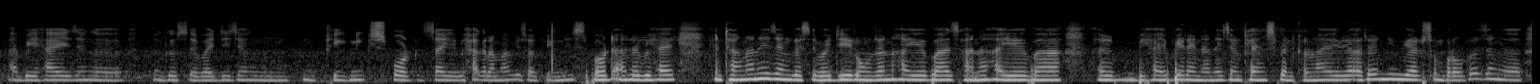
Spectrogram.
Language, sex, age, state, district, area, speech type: Bodo, female, 30-45, Assam, Chirang, urban, spontaneous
